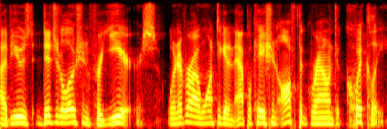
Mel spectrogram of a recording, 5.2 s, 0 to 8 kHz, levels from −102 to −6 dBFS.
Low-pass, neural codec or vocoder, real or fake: 7.2 kHz; vocoder, 44.1 kHz, 80 mel bands, Vocos; fake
